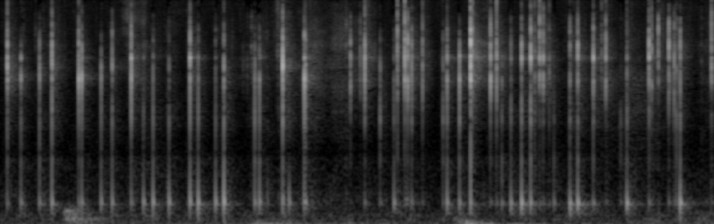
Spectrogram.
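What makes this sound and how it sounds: Long nails tap and scratch the hard, clear, glitter-filled plastic dome of a palm-sized oval massage brush. The result is a rapid, irregular series of sharp, bright clicks and light scratches that die away almost instantly, with a thin, high, hollow plastic tone and almost no low end.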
